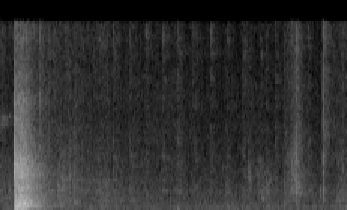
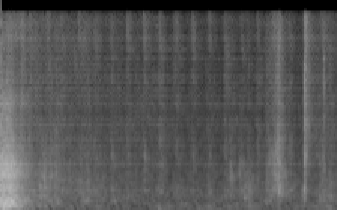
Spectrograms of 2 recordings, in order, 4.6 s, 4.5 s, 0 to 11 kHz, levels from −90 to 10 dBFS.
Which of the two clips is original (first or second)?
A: first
